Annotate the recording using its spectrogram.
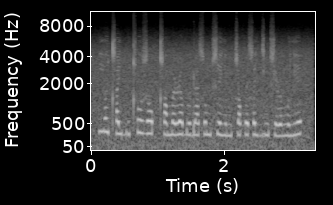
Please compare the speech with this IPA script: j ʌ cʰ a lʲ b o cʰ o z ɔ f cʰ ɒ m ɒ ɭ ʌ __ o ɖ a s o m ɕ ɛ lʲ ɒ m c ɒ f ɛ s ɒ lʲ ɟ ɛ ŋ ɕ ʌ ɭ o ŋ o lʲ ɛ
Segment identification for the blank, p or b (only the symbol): b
